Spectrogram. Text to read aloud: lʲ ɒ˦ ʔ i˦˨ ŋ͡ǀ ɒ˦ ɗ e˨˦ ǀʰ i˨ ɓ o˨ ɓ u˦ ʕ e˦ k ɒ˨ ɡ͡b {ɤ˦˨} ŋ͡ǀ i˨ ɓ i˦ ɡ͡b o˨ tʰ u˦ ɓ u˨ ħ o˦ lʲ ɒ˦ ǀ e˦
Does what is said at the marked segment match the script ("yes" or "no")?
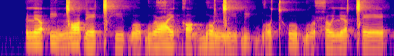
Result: no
